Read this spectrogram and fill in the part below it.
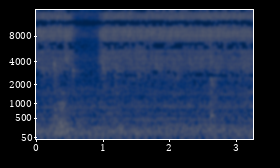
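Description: Water pours steadily from a tap or container while cooking chicken, a continuous close rushing gush with a brief dip in flow near the start.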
